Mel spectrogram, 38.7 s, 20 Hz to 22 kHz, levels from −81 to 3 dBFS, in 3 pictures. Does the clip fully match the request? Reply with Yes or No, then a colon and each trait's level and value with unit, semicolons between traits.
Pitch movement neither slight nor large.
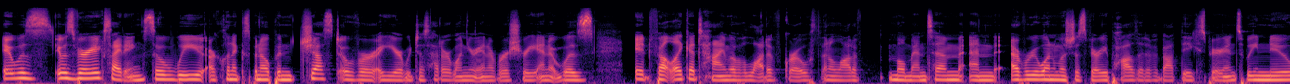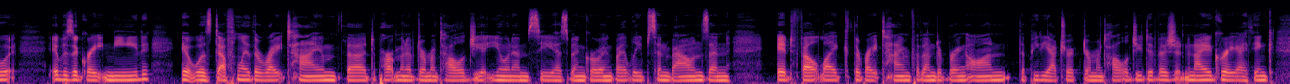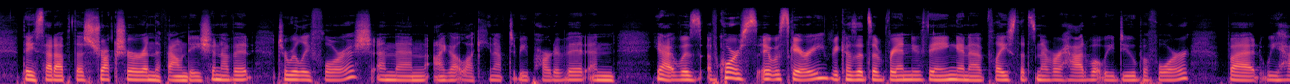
No: narrow, 1.9 semitones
